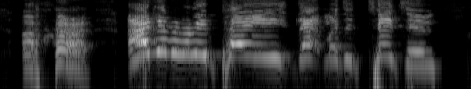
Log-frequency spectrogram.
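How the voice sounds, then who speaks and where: A raised, projected voice, bright and sharp, energetic in tone, in a dry, close sound with no echo. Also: man. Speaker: podcast host. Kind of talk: podcast interview.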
